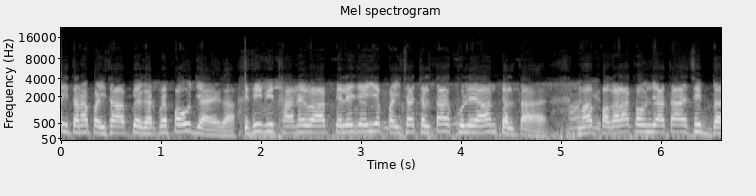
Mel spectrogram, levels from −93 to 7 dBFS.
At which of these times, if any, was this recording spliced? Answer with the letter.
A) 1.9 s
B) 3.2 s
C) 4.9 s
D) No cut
A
